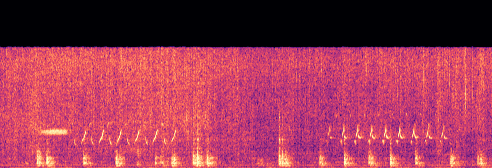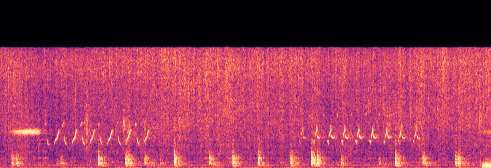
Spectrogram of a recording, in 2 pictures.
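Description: Cumin, coriander and turmeric paste frying in oil, a faint sizzle with quick ticking stirs and scrapes in an irregular rhythm, no talking.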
